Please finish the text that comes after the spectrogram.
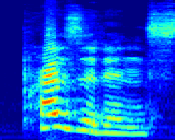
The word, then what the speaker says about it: Presidents: so let's pronounce it Presidents Day prayer ha ha peretta zip and you'll notice that this s sounds like a Z pred Z dent and there's the s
